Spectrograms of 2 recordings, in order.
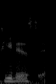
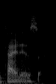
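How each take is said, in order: First: "Tidus" said with a D, TEE-dus; the name "Tidus" with a soft d sound; saying Tidus. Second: "Titus" said with a hard T, TIE-tus; the name "Titus" with a crisp t in the middle; saying Titus. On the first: Streamer naming the hero the official way, Tidus. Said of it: "I hate saying Tidus". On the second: Streamer naming the hero her preferred way, Titus. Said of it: "I like saying Titus". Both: Shown as a demonstration.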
